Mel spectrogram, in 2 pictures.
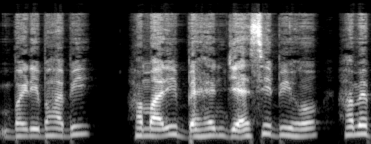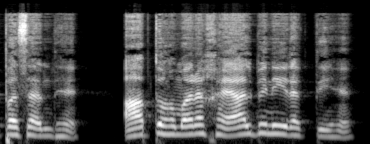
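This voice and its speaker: A man's voice: on the high side, moderate pace, a little mellow, dry recording, clean studio sound, close to an everyday voice. A man voicing an affectionate, eager young brother-in-law in a cartoon, earnest and caring. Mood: firm.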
